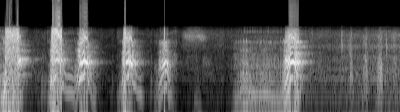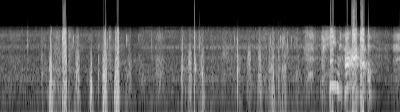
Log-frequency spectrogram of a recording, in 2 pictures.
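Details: Skooter, a pet dog being mouthy and refusing to be quiet while talking back to his owner, gives a run of sharp barks and yips in quick bursts over the first seconds, then softer grumbling vocal sounds and a final bark.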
